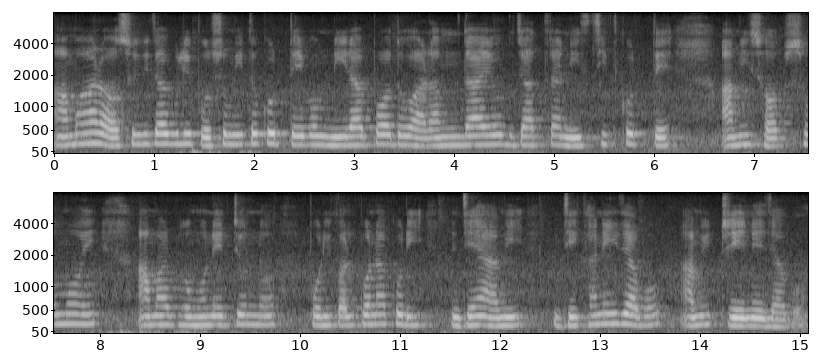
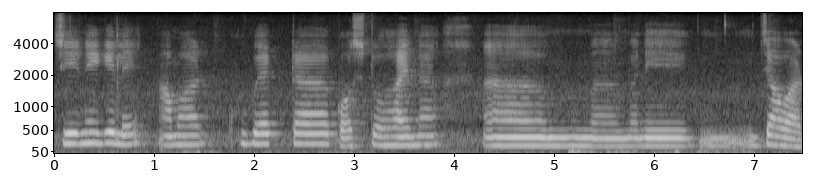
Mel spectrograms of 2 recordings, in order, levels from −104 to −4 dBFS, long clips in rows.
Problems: background sounds at intervals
